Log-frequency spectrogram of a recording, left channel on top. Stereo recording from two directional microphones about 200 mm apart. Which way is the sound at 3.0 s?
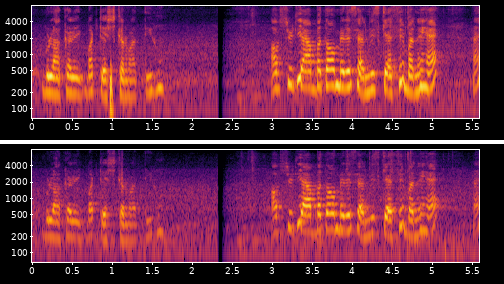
45° left (ahead or behind).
